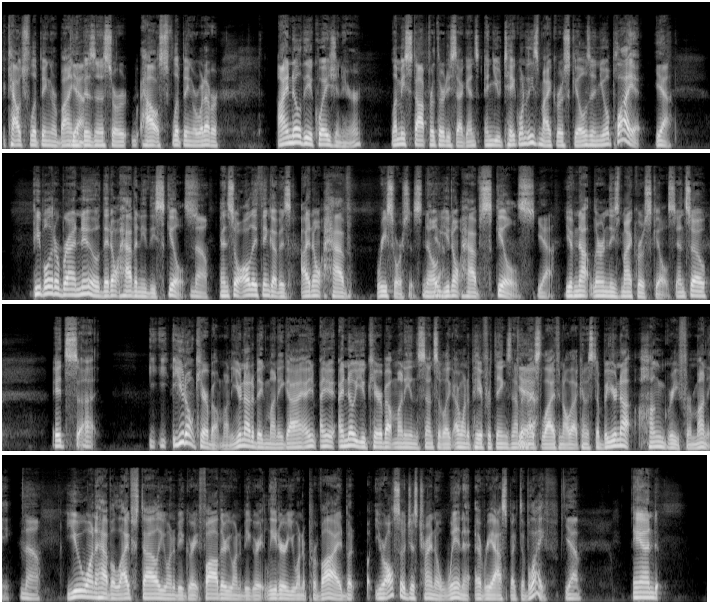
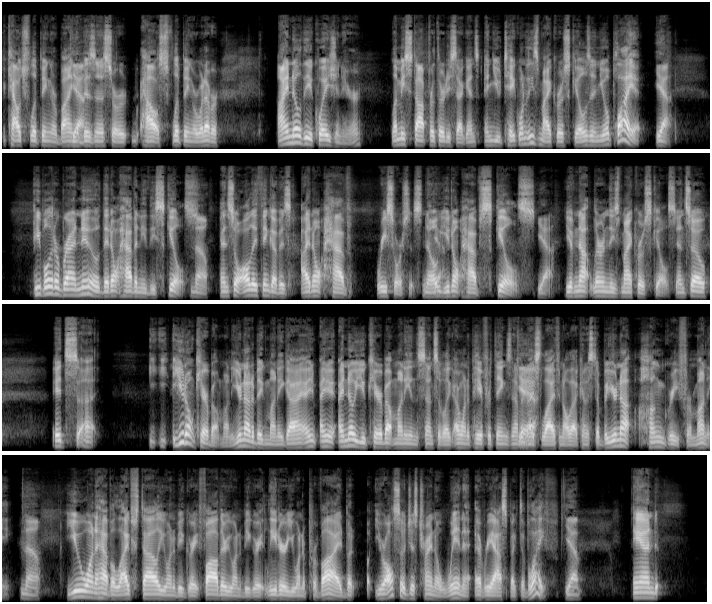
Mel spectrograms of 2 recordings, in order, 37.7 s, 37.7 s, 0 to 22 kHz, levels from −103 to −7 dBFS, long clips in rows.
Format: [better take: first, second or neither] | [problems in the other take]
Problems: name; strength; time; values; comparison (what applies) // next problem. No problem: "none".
first | thin; somewhat; fading below 250 Hz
